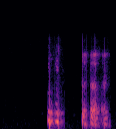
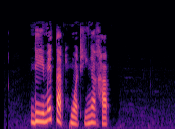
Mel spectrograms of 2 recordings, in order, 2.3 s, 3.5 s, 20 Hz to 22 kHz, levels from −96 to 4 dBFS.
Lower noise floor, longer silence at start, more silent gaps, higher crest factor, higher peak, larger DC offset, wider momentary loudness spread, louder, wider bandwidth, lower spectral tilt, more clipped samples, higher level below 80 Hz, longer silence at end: first, -86 dBFS vs -68 dBFS; first, 0.95 s vs 0.6 s; neither; about the same, 20 dB vs 22 dB; second, -20 dBFS vs -4 dBFS; neither; about the same, 8 LU vs 8 LU; second, -39 LUFS vs -23 LUFS; second, 7.2 kHz vs 10.5 kHz; about the same, -5 dB/octave vs -5 dB/octave; neither; first, -62 dBFS vs -70 dBFS; second, 0.15 s vs 1.35 s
